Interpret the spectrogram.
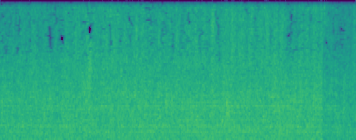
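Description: Steady sizzling hiss of food cooking on the stove, easing slightly about four seconds in.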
